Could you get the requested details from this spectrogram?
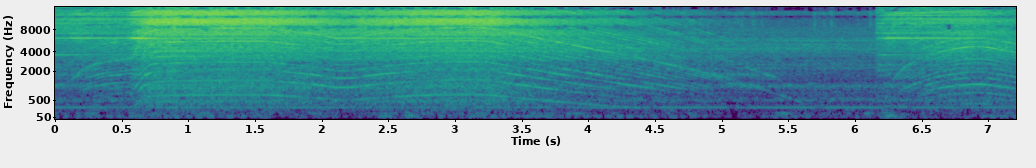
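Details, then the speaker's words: Castle 1650 brushless motor and ESC on custom 8S Infraction V2 RC car, after replacing suspect 8mm connectors (losing signal) with Poseidon bullets: clean high whine sweeping smoothly with throttle, no cutouts or stutter; normal run. "Everything sounds good so far. I'll be damned."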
